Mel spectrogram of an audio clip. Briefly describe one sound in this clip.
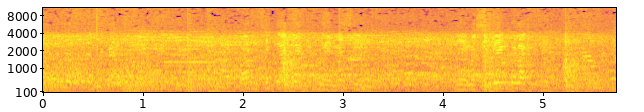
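A crowd of men and women chatter all around in a busy, echoing hall.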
